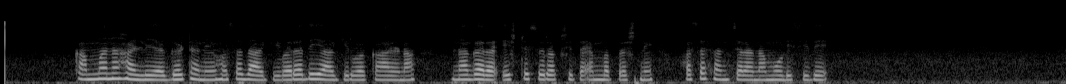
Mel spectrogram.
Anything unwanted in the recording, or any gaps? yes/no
no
